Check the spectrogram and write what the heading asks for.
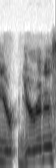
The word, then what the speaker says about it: Uranus: Did he say Uranus he's going to? That's the proper pronunciation.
